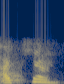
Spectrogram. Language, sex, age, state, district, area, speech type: Hindi, female, 30-45, Madhya Pradesh, Jabalpur, urban, conversation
